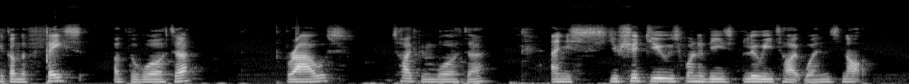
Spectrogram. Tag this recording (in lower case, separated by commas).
speech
